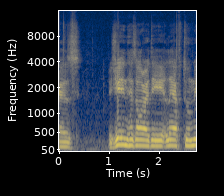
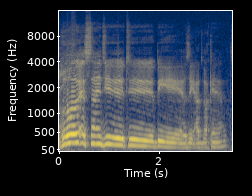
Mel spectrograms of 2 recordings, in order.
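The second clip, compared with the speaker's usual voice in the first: put-on thick, heavy, laid-on French accent. A role-play character questions the newly arrived advocate, in a heavy french accent. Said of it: "The one with the heavy fucking French accent".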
